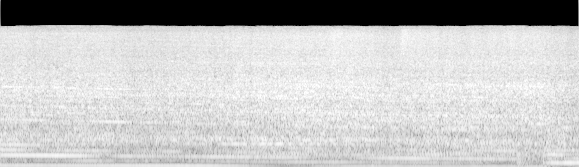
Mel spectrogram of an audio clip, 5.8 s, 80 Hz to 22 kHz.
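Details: 1993 240SX convertible with an RB26DETT, stock twin turbos at 15 psi, on the dyno under load: the engine pulls hard, then stumbles and drops late in the run from a bad misfire, peaking at only 247 hp and 221 tq. Cause unknown.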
